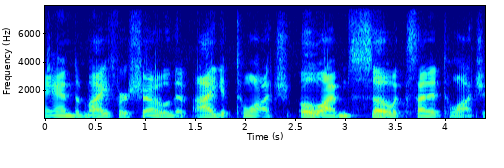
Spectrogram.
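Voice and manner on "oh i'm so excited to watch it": dripping with sarcasm, lower pitch. Announcing the first show to watch this season: heavily sarcastic. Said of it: "heavily steeped in sarcasm".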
